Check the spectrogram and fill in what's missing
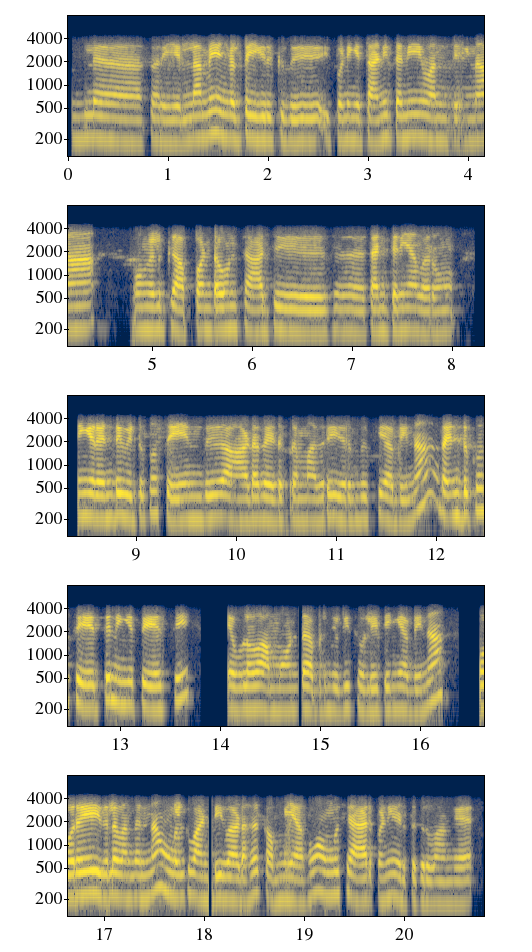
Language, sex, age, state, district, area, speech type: Tamil, female, 30-45, Tamil Nadu, Thoothukudi, rural, conversation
